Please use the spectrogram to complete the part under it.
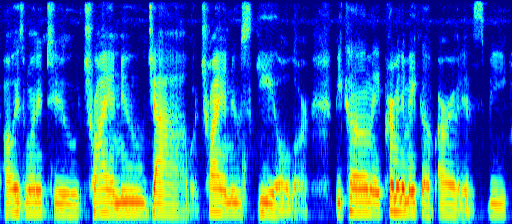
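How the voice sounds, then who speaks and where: A woman's voice: low-pitched, vocal fry, darkish tone. An older American woman hosting a casual livestream at home, rambling and reflective as she talks through long lists of thoughts. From United States. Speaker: livestream host. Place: indoors at home before dawn.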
